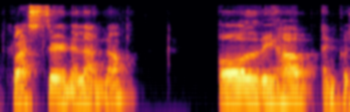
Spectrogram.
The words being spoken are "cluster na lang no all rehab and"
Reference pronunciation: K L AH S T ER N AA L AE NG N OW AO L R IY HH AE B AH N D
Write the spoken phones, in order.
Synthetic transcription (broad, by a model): K L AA S T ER N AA L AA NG N OW AO L R IY HH AE B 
